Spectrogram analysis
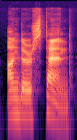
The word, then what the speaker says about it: understand: The stress is on the second part. We have a compound word which contains two words, under and stand. So this is a verb, and we put the stress on the second part for compound verbs. Understand, not understand.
